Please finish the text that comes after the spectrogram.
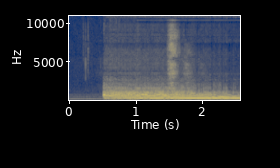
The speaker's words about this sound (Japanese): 最後のこの収録にあたりまして除夜除夜の鐘をお届けしております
